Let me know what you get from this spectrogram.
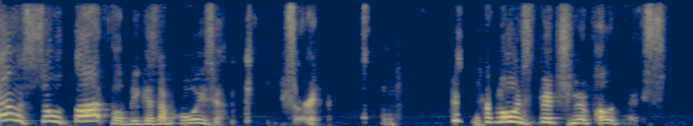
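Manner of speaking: choked-up voice catching with emotion. Speaker thanks Pat for a gift, choking up. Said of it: "Oh man, I'm choking up".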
